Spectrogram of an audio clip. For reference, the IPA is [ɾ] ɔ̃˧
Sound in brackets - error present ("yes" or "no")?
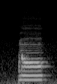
no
